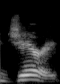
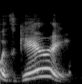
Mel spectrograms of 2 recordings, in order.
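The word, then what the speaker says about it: Gerry: r y which makes me want to say Jerry but okay yeah okay no it's Gary it's Gary I it's Gary but it's pronounced when I read it I go like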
